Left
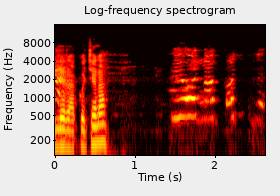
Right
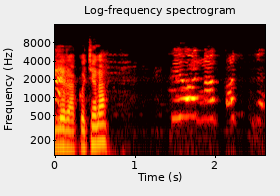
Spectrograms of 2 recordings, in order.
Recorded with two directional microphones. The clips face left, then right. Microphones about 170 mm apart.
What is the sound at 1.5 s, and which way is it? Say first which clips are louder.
Child singing: left 2 dB; 45° left (ahead or behind).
